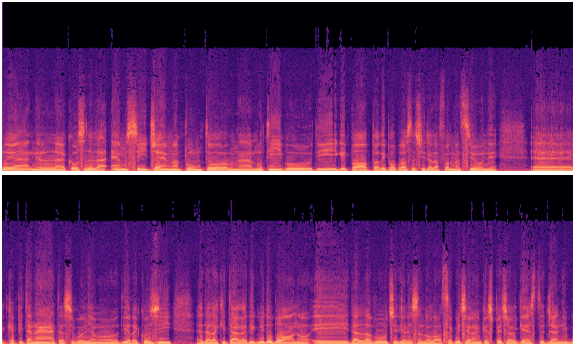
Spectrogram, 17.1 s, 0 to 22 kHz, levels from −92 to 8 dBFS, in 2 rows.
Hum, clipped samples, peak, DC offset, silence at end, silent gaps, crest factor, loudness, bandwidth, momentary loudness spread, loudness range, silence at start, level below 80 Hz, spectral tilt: none; under 0.1%; -2 dBFS; under 0.1%; 0 s; none; 10 dB; -11 LUFS; 15.5 kHz; 4 LU; 2 LU; 0 s; -28 dBFS; -5.5 dB/octave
